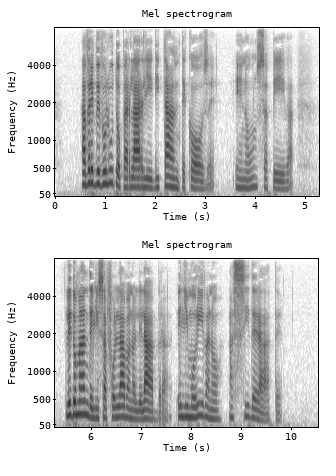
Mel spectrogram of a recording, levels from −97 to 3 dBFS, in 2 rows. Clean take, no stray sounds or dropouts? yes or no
yes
